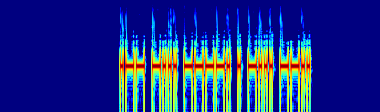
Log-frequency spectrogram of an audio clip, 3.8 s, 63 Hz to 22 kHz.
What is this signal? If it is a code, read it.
Morse code, heard as a keyed tone, about 44 wpm, 700 Hz. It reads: WB9EBZ
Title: USA Call Signs Repeated 3x 45wpm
